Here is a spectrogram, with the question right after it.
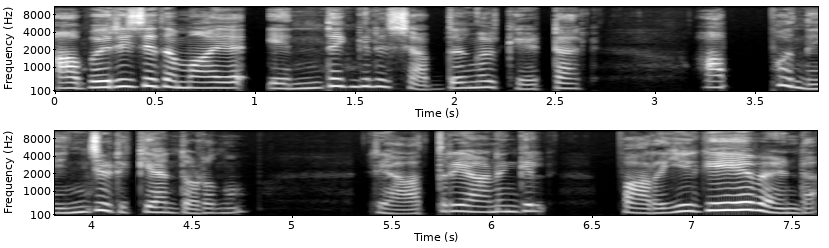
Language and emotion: Malayalam, fearful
